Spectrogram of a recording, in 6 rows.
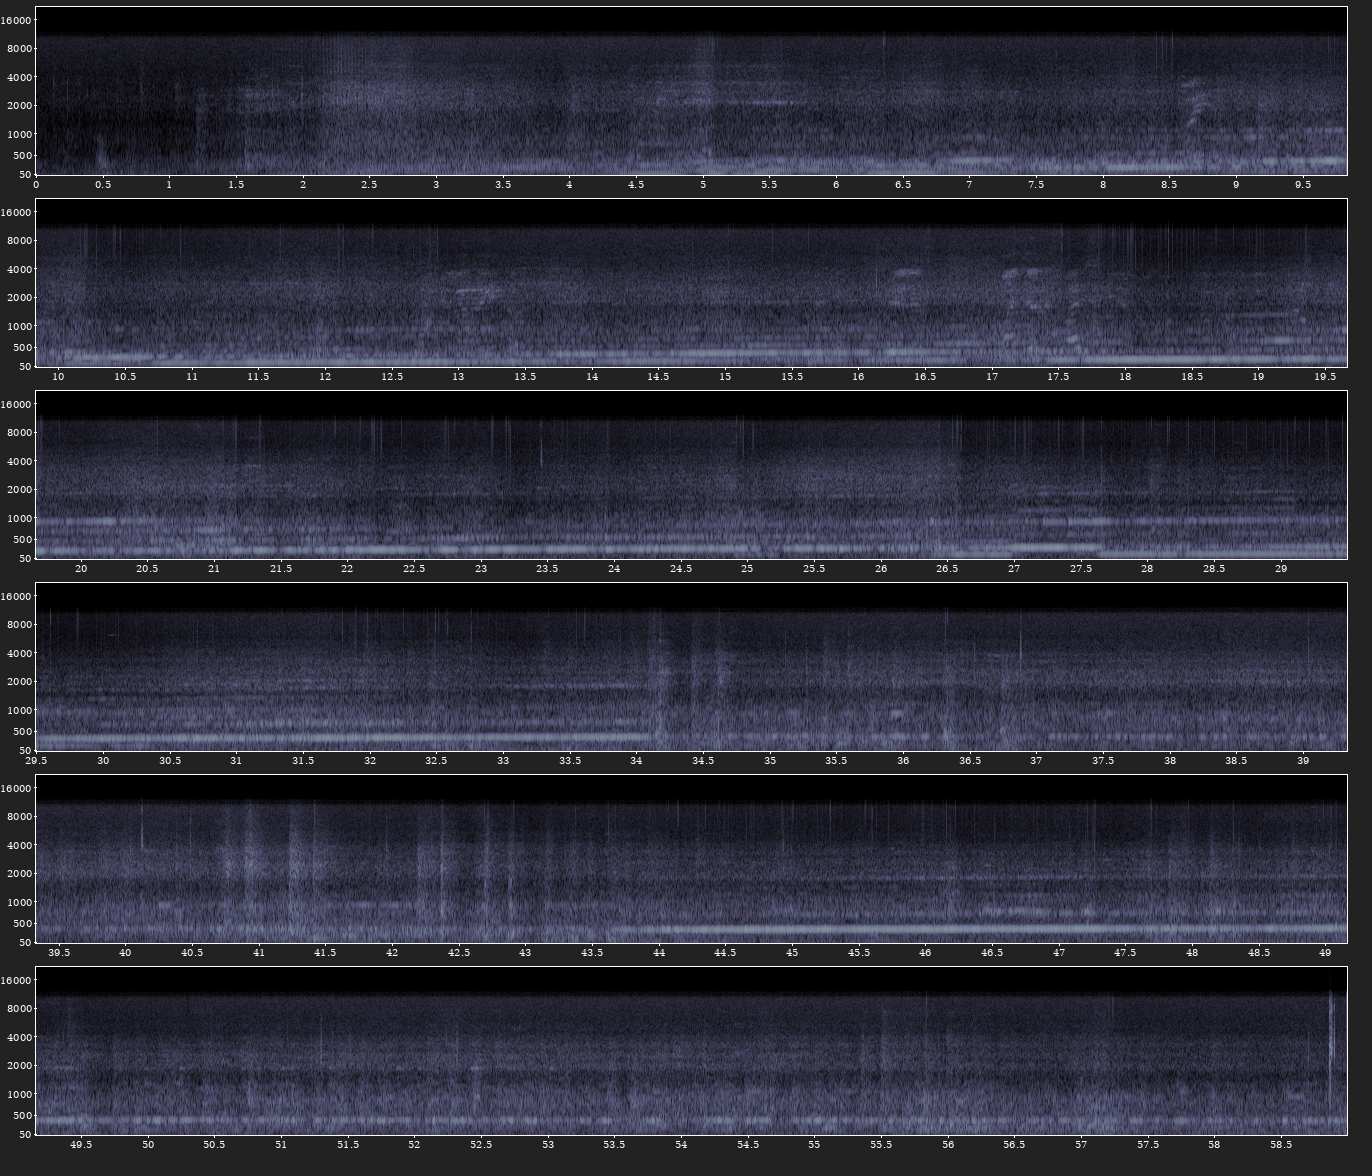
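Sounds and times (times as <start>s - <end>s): train running rumble: 0.0s - 59.0s
wheels clicking over rail joints: 31.8s - 43.9s.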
